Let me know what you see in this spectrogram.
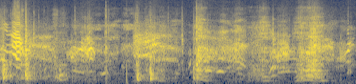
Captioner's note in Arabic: تأوه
